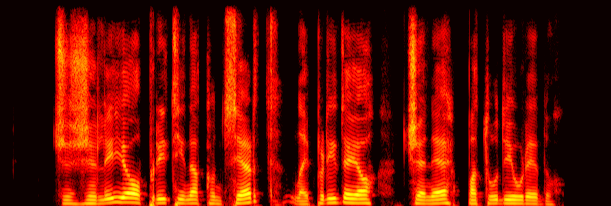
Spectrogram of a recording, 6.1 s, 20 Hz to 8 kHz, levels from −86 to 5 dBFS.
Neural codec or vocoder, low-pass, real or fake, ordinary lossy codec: codec, 16 kHz, 4 kbps, X-Codec, HuBERT features, trained on balanced general audio; none; fake; none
